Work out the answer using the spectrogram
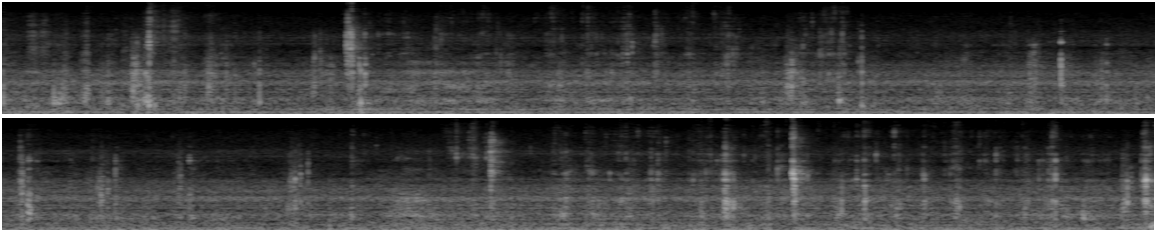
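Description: A person biting and chewing garlic pork sausage, with irregular short mouth clicks.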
